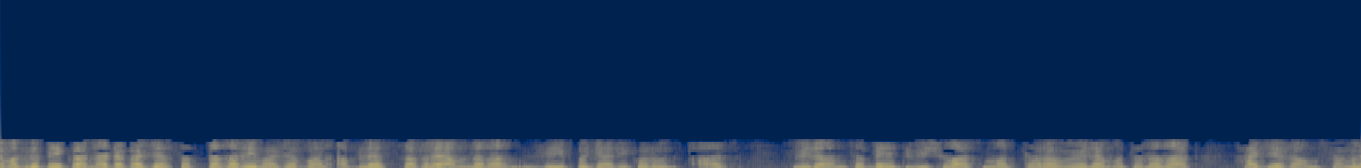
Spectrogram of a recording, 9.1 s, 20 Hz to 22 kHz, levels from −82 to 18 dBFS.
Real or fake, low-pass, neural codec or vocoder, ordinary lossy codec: fake; 3.6 kHz; vocoder, 22.05 kHz, 80 mel bands, WaveNeXt; MP3, 16 kbps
